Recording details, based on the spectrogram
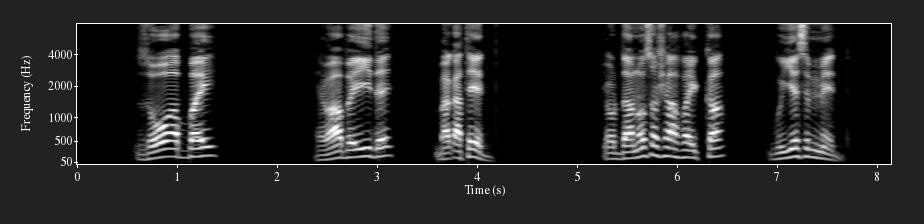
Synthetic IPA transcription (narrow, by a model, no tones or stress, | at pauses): zɔʔɔɐbːɐj | hɛwaːbɛʔiːd̪ɛ | bɐkʼɐt̪e̞ːd̪ːɐ̥ | jɔɾd̪aːnoːs̬ɐʃ̬aːfɐjkːɐ | ɡʊjːɛs̬ɪmːe̞̰ːd̪ːɐ̥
